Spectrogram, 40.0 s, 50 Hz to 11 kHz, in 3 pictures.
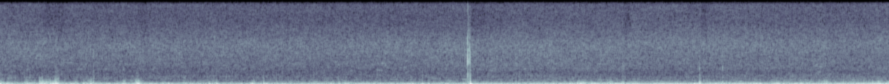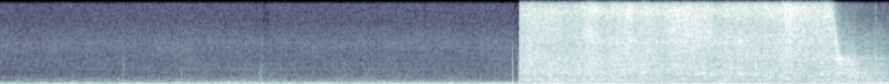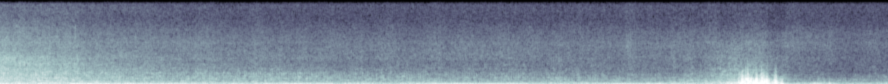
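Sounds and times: boat engine droning: 0.0s - 40.0s
broad rushing noise: 21.1s - 40.0s.

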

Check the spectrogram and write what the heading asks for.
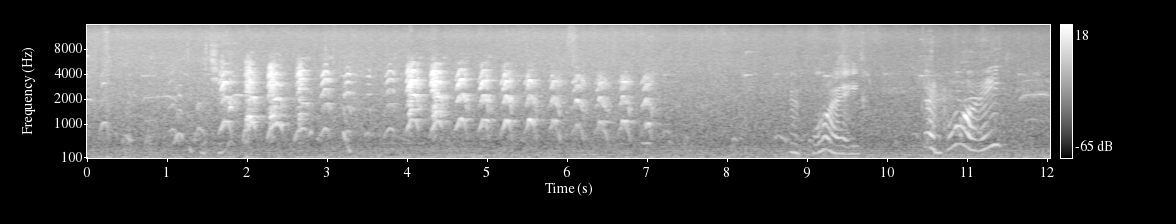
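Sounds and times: puppy yipping: 0.0s - 7.4s.

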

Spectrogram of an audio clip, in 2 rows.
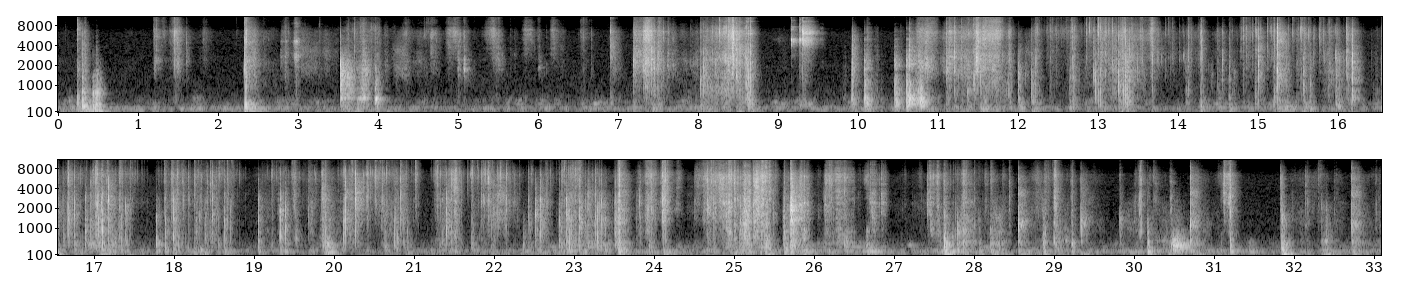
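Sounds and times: paper rustling: 6.6s - 8.8s, 10.8s - 30.4s.

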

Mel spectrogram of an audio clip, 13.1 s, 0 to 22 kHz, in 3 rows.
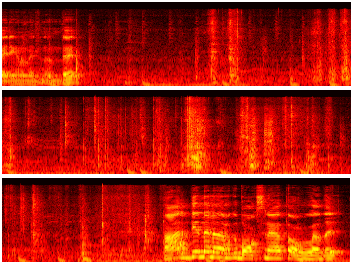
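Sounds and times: box packaging rustling and scraping: 2.4s - 11.0s.

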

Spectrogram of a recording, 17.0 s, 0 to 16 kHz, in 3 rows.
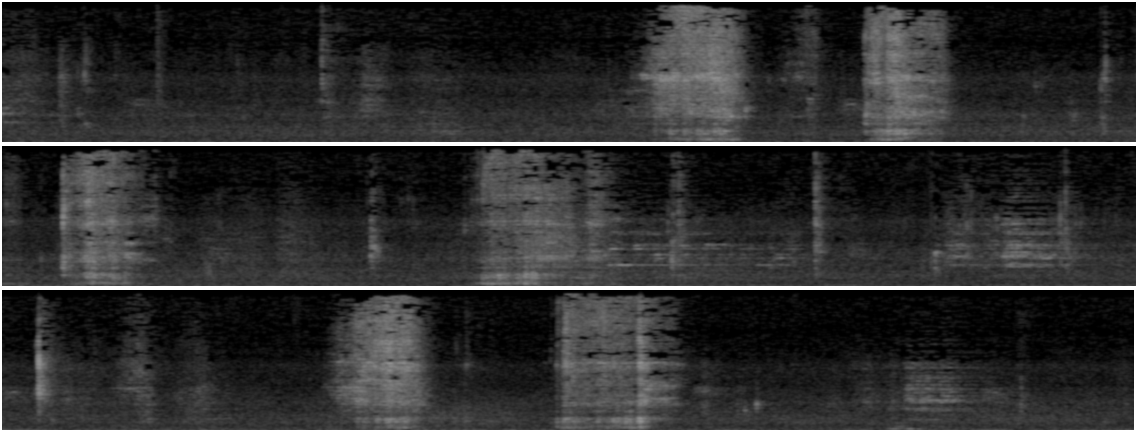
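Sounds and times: noodles being slurped: 3.2s - 4.8s, 5.9s - 6.5s, 13.0s - 14.7s.

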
